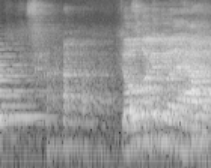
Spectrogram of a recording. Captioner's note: laughing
